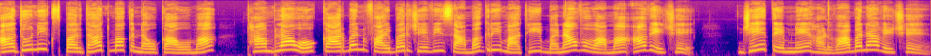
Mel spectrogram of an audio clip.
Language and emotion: Gujarati, neutral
